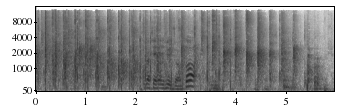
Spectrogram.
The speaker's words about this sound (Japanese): あ、拍手ありがとうございます。 ありがとうございます。ありがとうございます。ありがとうございます。ありがとうございます。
